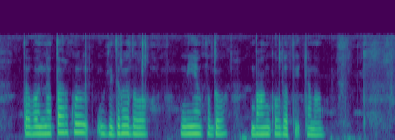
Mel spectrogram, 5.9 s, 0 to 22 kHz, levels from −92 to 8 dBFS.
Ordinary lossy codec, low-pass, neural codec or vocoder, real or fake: none; none; codec, 16 kHz, 2 kbps, FunCodec, trained on Chinese and English, 25 frames a second; fake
